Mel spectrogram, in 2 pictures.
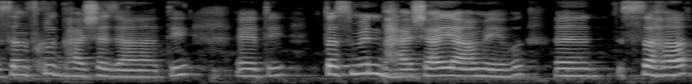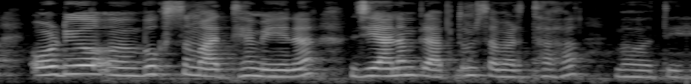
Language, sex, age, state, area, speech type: Sanskrit, female, 18-30, Uttar Pradesh, rural, spontaneous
